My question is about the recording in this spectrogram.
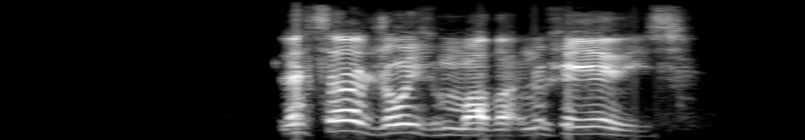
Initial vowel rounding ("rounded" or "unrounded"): unrounded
